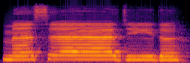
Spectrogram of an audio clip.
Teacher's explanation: یہ دال جو ہے حروف قلقلہ میں سے ہے، اس کو ہم نے ہلاتے ہوئے چھوڑنا ہے کیونکہ آگے وقف مطلق کی علامت ہے تو ہم نے اس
